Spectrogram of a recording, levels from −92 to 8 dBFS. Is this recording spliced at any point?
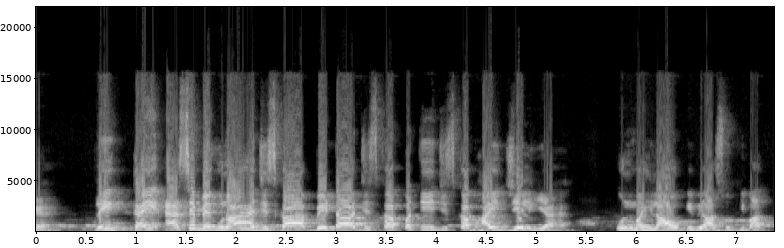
no; 0 cuts

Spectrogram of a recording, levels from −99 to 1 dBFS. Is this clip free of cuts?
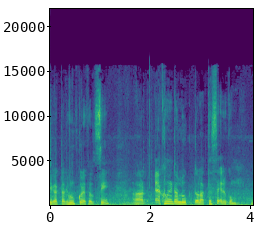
yes; 0 cuts

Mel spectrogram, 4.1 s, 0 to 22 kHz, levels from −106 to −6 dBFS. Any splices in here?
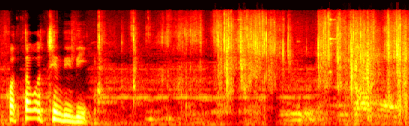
no; 0 cuts

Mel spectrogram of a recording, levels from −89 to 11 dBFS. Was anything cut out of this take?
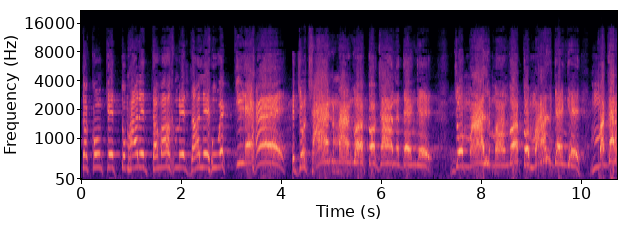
yes; 1 cut; at 4.2 s

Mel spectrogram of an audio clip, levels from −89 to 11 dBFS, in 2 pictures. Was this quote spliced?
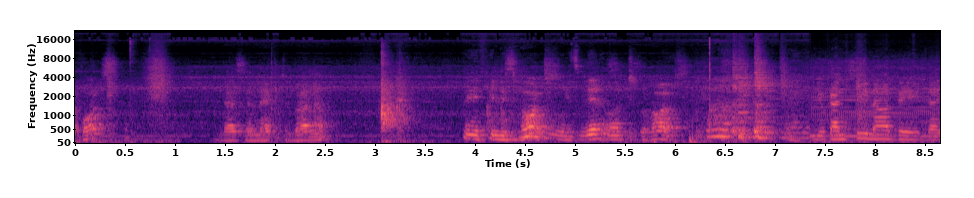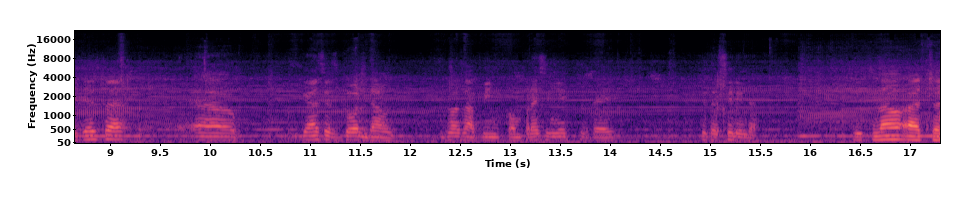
yes; 2 cuts; at 7.2 s, 15.8 s

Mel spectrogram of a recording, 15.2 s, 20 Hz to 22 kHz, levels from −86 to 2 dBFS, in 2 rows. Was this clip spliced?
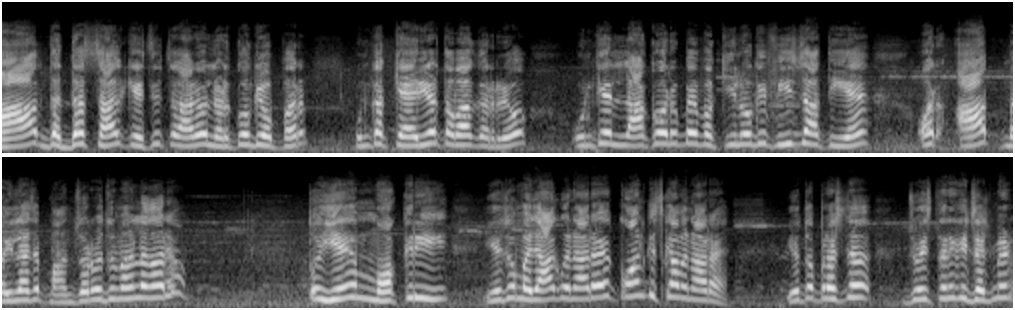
no; 0 cuts

